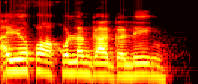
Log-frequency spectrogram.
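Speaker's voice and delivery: tearful voice, on the edge of crying. Speaking while tearing up. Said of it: "Naiiyak ako".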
